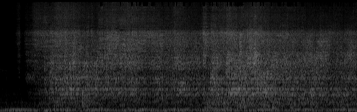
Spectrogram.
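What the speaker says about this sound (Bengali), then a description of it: "গুড়টা যখন পুরোপুরি মেল্ট হয়ে যাবে এবং একটা সুন্দর কালার চলে আসবে, তখনই এর মধ্যে একটু জল অ্যাড করে দেব।" Water splashed into melted jaggery in a hot pan sets off a loud, steady sizzling hiss that starts abruptly and holds for several seconds, with no talking.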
